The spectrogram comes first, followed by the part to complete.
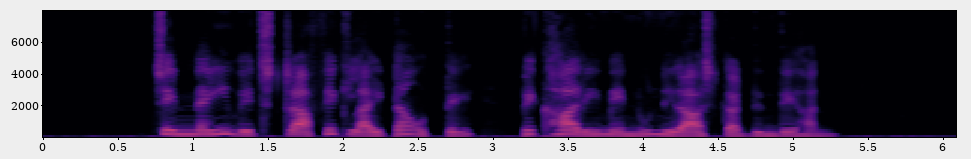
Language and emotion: Punjabi, sad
